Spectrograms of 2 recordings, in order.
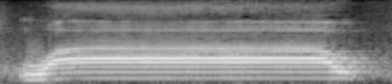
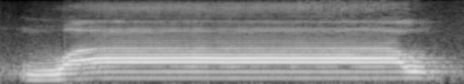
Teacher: ঠোঁটটা গোল করে শুরু হবে, গোল করে শেষ হবে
